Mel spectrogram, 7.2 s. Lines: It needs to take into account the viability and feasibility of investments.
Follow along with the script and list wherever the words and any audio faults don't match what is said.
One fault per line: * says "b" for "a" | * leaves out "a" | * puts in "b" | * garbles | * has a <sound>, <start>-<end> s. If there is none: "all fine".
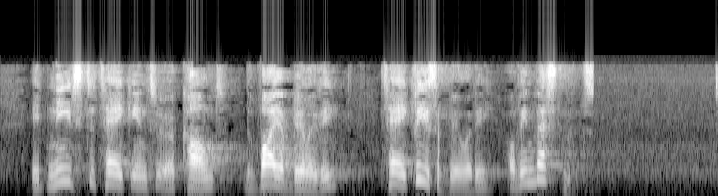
* says "take" for "and"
